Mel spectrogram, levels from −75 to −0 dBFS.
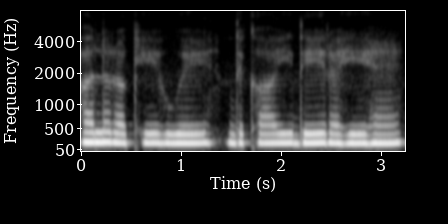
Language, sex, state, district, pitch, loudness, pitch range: Hindi, female, Chhattisgarh, Korba, 195 Hz, -11 LUFS, 190-195 Hz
